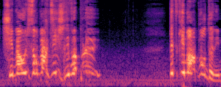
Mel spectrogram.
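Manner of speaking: put-on high, panicky baby voice; hammed-up baby in distress, very high; abandoned baby. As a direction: fret like an infant left alone. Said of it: "un bébé, un nourrisson, dans son lit, qui te dit".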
